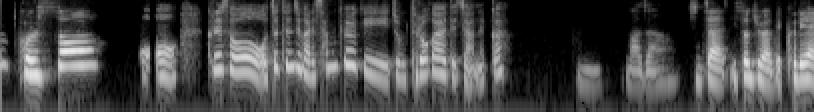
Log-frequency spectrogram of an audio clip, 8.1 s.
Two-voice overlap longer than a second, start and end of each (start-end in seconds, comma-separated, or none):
none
